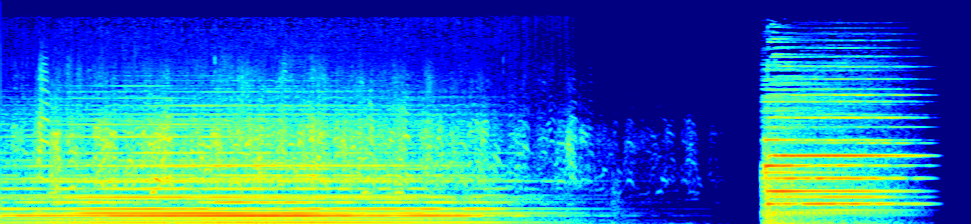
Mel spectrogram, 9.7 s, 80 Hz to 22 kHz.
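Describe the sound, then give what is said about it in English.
A loud chorus of geese honks continuously for about five seconds at sunrise, around 5 a.m. outside a hotel car park, fades into near silence, then a single burst of honking erupts briefly before cutting off. No one speaks. “But once you get out, the sun's coming up and so many geese, so many swans, just magical.”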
